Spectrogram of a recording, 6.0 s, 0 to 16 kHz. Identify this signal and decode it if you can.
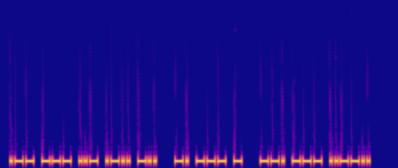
Morse code, heard as a keyed tone, about 30 wpm, 700 Hz. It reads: WOULD NOT GO?
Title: Sentences from Top 1000 Words - Review Part 4 - 30wpm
